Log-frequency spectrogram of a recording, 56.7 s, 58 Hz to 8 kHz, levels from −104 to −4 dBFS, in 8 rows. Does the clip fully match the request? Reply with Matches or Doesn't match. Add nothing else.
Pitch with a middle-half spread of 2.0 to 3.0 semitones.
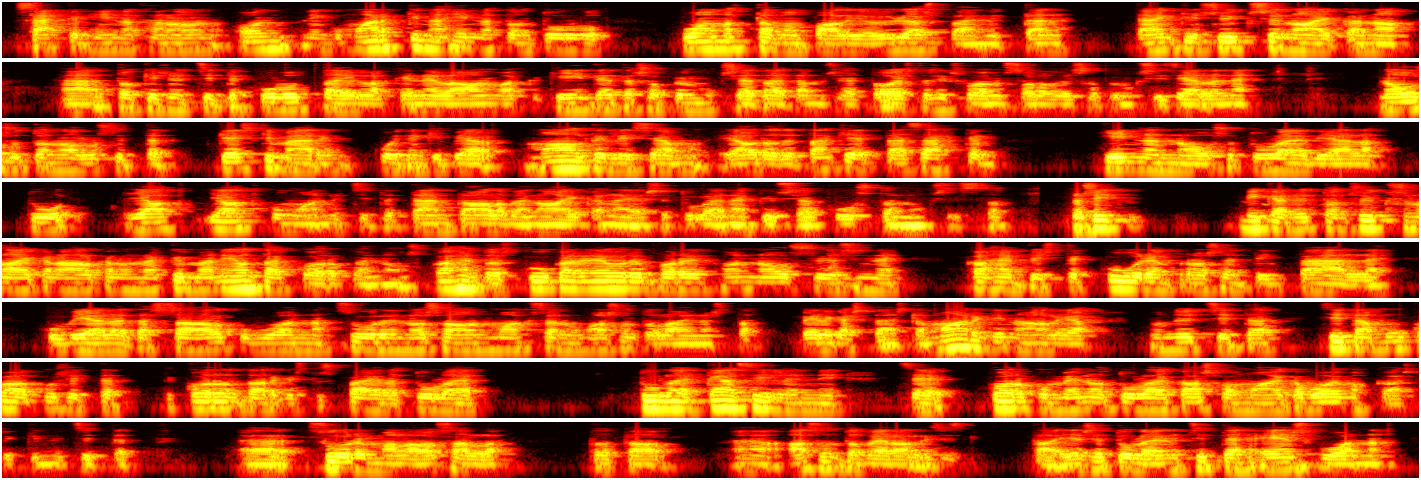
Matches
